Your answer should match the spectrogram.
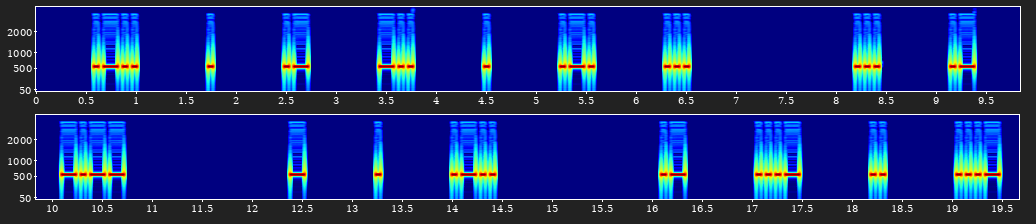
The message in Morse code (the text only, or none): LEADERS SAY TEL AVIV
